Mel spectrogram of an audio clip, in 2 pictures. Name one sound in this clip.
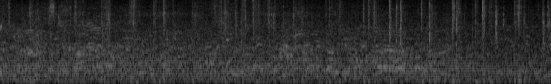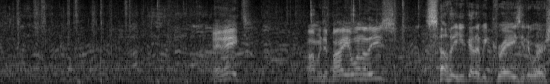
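Footsteps hurry over stone.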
